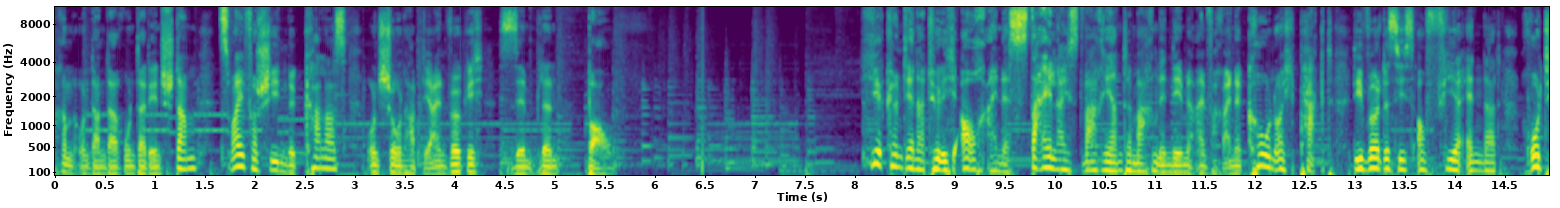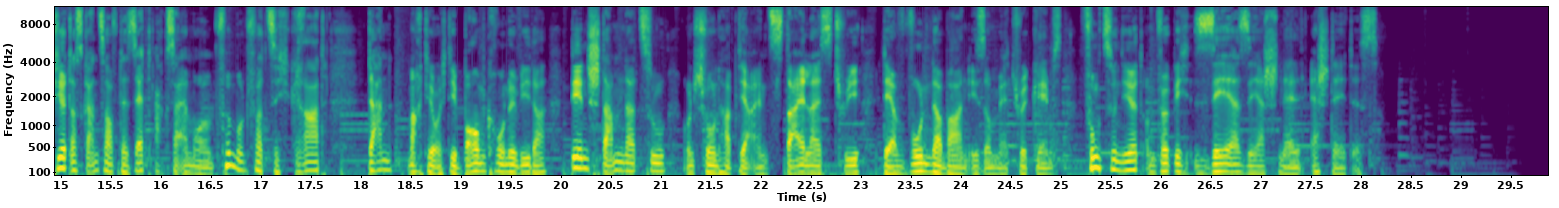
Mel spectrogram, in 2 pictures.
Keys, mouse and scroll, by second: 0.1-2.8 typing, 1.9 Tab, 2.1 click, 2.5 click, 2.6 right click, 4.4 Tab, 4.5 a, 4.7 Tab, 4.7 click, 4.8 a, 5.4 click, 5.8 a, 8.3-10.2 drag, 11.0 r, 15.2 KP_1, 17.5 s, 19.2 click, 19.9-21.4 typing, 20.0 right click, 20.3 Tab, 20.8 click, 21.7 Tab, 22.5 Tab, 22.8 Tab, 23.0 a, 23.1 Tab, 23.3 s, 23.5 s, 24.1 a, 24.1 Tab.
